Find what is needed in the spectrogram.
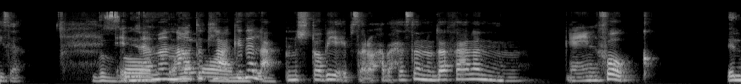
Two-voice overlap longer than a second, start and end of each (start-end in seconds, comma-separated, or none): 1.2-2.8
